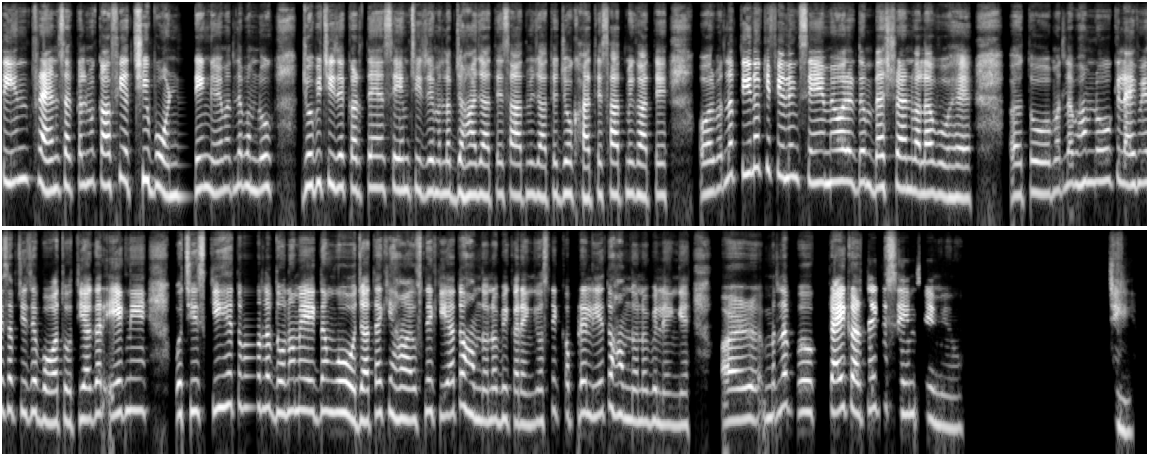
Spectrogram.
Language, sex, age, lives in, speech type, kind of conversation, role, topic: Hindi, male, 30-34, India, conversation, podcast, guest, Tum apne ideas ko kaise capture karte ho?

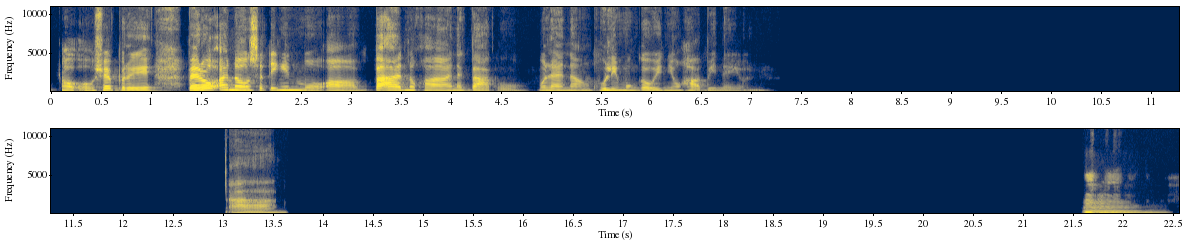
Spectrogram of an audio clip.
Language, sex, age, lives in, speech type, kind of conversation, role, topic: Filipino, female, 35-39, Philippines, conversation, podcast, host, Paano mo sisimulan muli ang dati mong libangan?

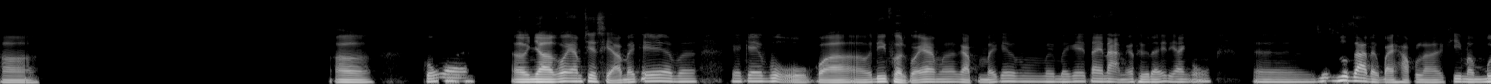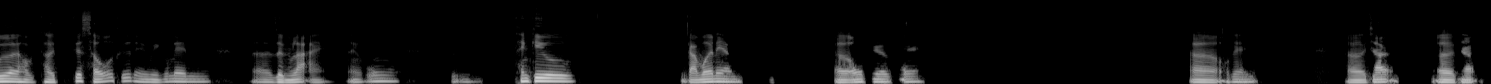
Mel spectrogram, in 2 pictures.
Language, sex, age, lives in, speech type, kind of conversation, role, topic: Vietnamese, male, 30-34, Vietnam, conversation, unstructured, none, Điều gì khiến bạn cảm thấy hứng thú nhất khi đi phượt?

